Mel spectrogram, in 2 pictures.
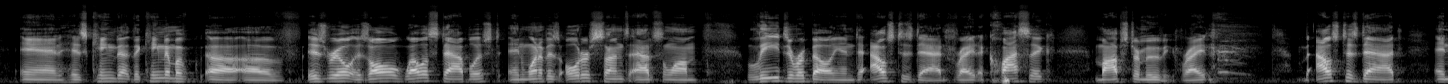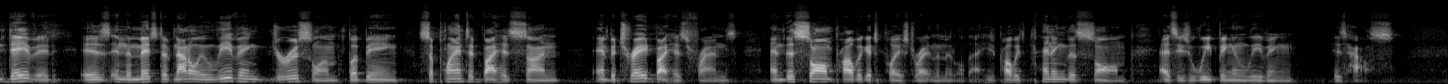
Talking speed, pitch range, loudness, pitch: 170 wpm, 105-130 Hz, -22 LUFS, 115 Hz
